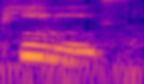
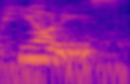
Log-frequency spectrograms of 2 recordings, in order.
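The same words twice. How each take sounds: First: The middle vowel is a reduced 'uh' sound. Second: The middle vowel is a full 'oh' sound. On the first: The speaker calls it right. "the way they pronounce it is like P E E U H N Y" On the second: The speaker calls it wrong. "I've always called it peonies, but I'm finding out that that's really not how you say it"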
